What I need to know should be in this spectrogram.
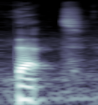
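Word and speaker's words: debt: that. B가 묵음이에요.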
